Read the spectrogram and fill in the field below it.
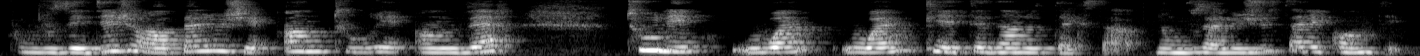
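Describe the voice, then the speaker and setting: Female schoolteacher, patient and deliberate, recorded with noticeable room echo. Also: fairly high pitch, steady tone, darkish tone. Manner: slow, patient, clearly articulated. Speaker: first-grade teacher. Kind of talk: reading lesson for young children.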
